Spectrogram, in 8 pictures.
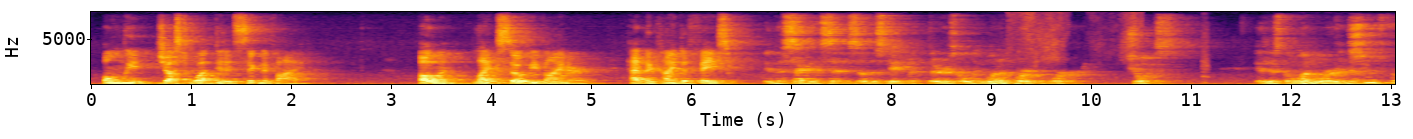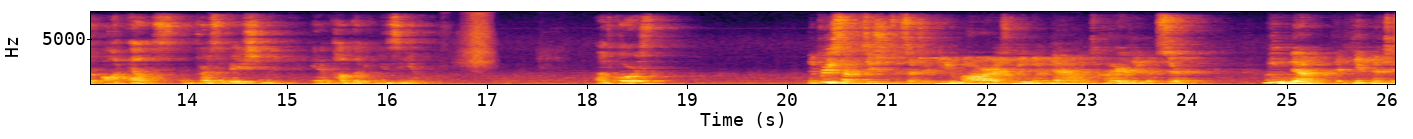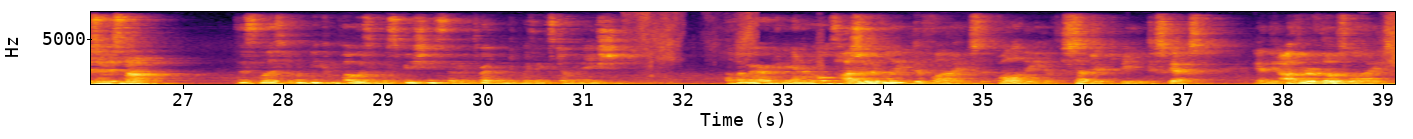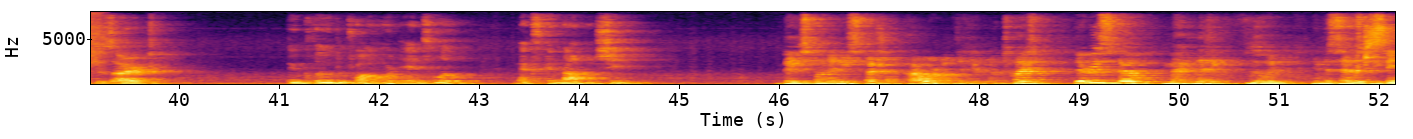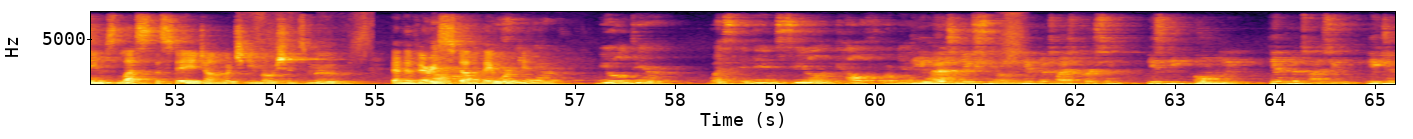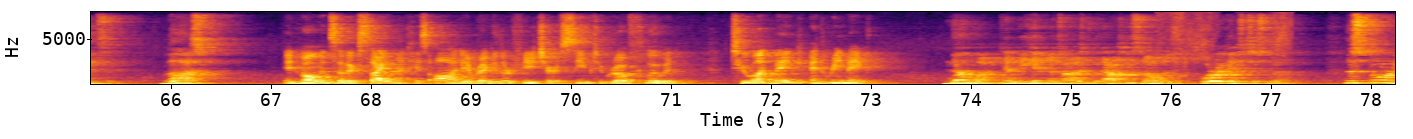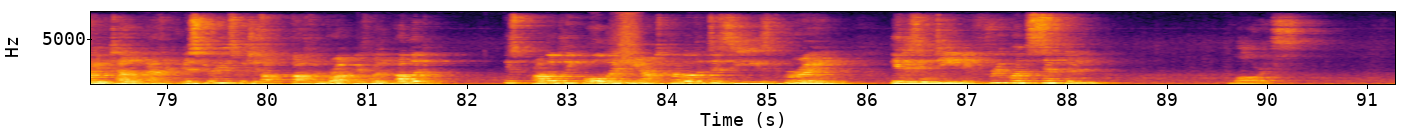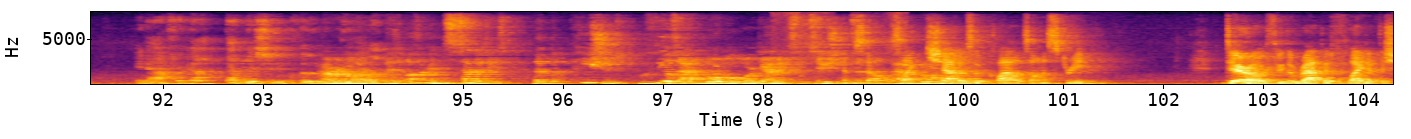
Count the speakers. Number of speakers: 4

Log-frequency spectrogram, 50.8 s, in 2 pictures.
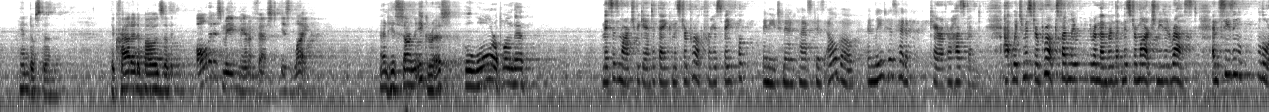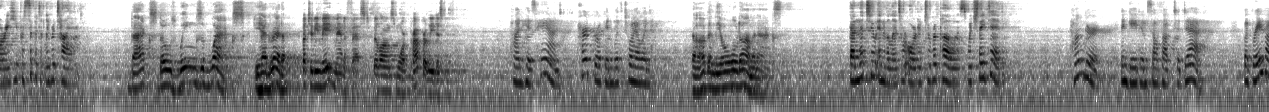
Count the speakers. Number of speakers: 5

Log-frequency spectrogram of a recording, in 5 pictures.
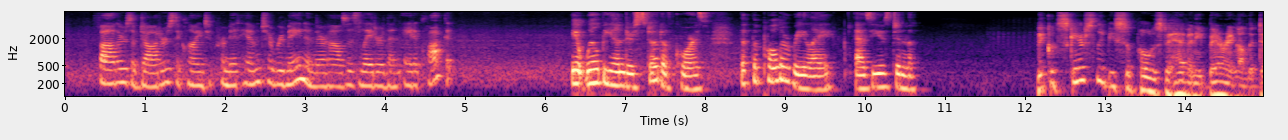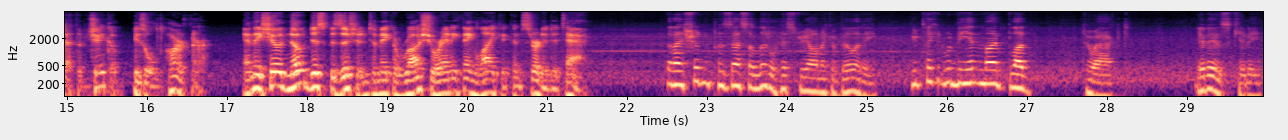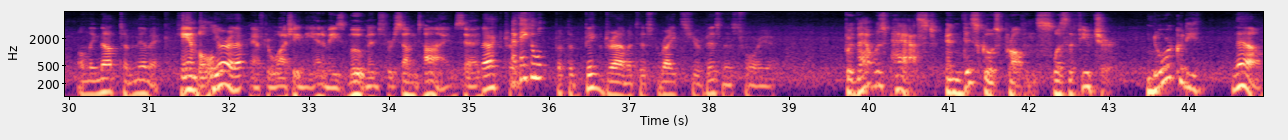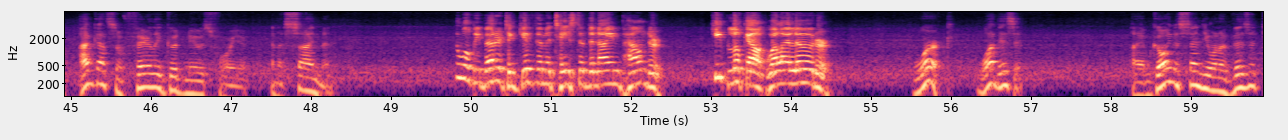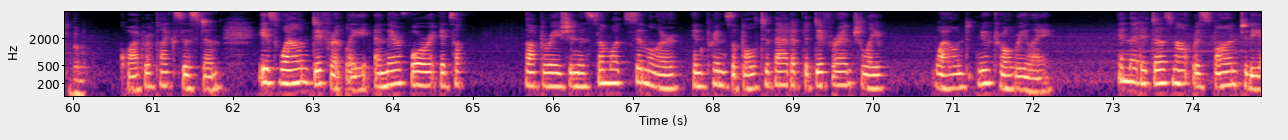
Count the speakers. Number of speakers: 5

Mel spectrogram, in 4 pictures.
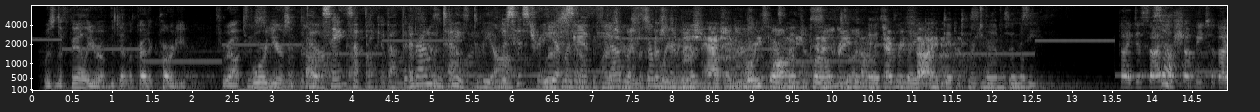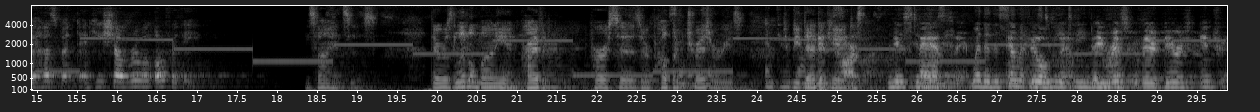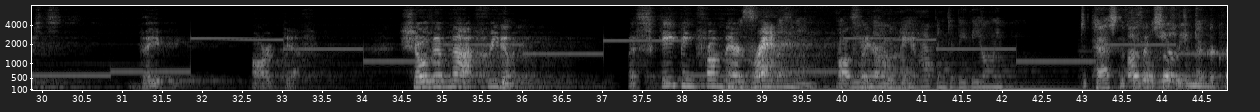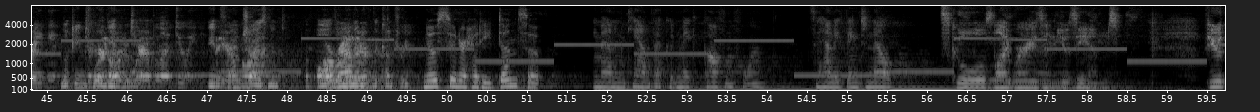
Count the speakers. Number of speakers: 10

